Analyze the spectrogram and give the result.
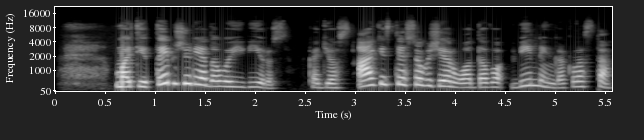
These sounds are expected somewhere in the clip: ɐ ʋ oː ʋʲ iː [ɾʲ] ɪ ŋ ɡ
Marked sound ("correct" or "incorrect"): incorrect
